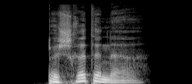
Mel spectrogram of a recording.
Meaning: inflection of beschritten: 1. strong/mixed nominative masculine singular 2. strong genitive/dative feminine singular 3. strong genitive plural
- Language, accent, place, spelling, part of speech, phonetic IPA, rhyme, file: German, Germany, Berlin, beschrittener, adjective, [bəˈʃʁɪtənɐ], -ɪtənɐ, De-beschrittener.ogg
